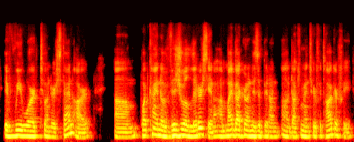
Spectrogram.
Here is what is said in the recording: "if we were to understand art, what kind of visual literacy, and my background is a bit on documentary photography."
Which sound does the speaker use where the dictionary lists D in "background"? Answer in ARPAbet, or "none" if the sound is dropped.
D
